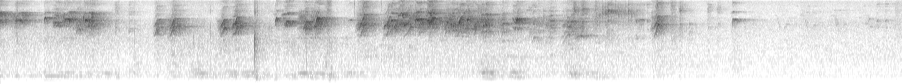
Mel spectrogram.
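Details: Nestling barn swallows begging as a parent feeds them, at Jeongseon bus terminal, Gangwon-do, South Korea. Dense, high, rapid twittering chorus swells for about seven seconds, then fades to quiet ambient noise. Smartphone recording.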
